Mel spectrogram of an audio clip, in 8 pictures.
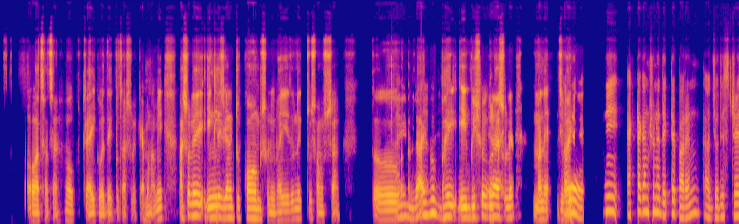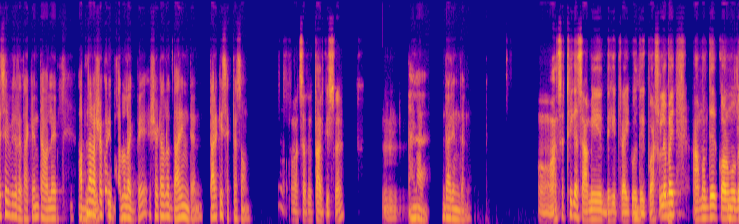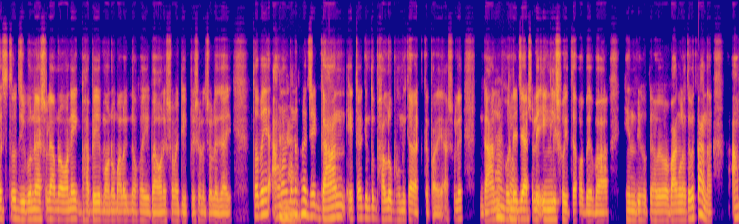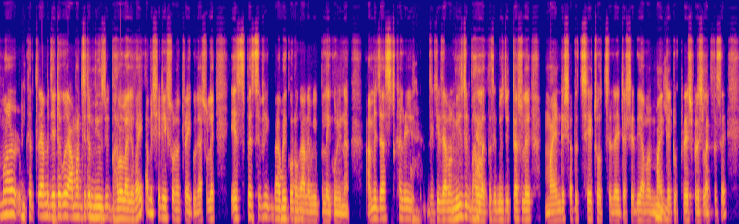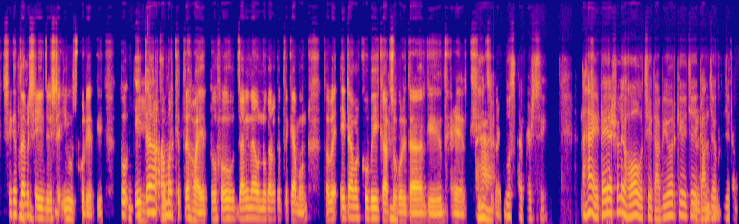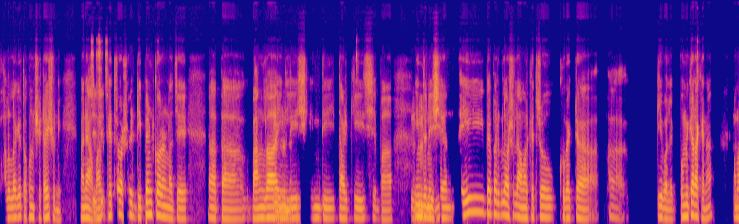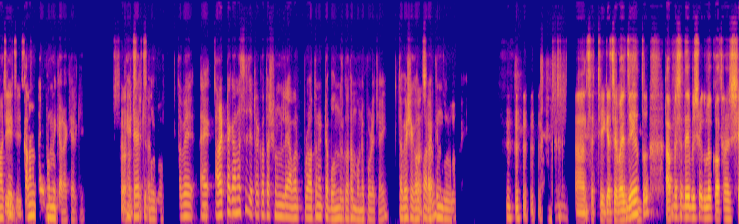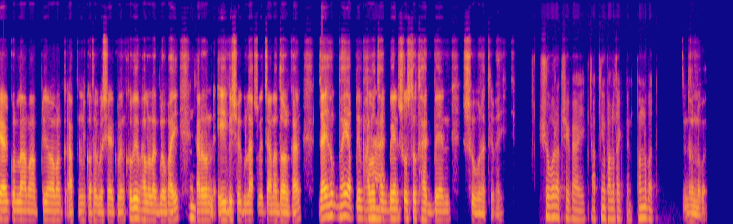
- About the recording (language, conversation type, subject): Bengali, unstructured, গান শোনার মাধ্যমে আপনার মন কীভাবে বদলে যায়?
- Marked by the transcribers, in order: other background noise; static; unintelligible speech; unintelligible speech; tapping; unintelligible speech; chuckle; "সেট" said as "ছেট"; chuckle; laughing while speaking: "তো"; lip smack; chuckle; chuckle; lip smack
